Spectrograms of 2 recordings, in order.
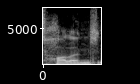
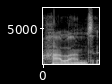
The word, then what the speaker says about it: Haaland: Yeah, the way you pronounce his name is Holland. Even though it looks like it's saying Haaland, it's Holland.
